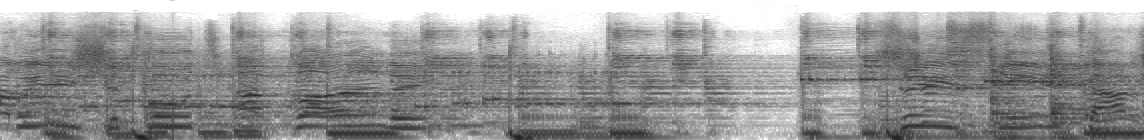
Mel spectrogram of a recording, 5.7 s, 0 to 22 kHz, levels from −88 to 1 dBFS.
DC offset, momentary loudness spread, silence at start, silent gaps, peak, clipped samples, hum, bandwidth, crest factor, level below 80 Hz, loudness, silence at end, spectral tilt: under 0.1%; 8 LU; 0 s; none; -2 dBFS; under 0.1%; none; 16.5 kHz; 14 dB; -28 dBFS; -16 LUFS; 0 s; -3 dB/octave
